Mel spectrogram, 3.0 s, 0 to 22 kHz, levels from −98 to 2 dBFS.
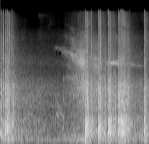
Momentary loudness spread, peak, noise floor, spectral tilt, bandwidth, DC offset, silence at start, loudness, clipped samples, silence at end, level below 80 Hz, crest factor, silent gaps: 22 LU; 0 dBFS; -41 dBFS; -4 dB/octave; 17 kHz; under 0.1%; 0 s; -19 LUFS; under 0.1%; 0 s; -40 dBFS; 22 dB; none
